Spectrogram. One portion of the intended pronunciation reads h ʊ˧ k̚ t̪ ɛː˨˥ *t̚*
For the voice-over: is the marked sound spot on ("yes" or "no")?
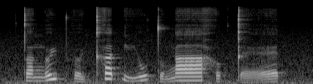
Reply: yes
